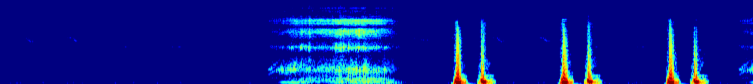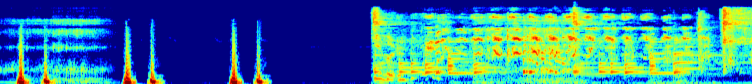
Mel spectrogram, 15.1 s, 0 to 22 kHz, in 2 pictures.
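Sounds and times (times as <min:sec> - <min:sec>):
person snoring faintly: 0:02.7 - 0:04.0, 0:07.4 - 0:08.8
heartbeat thumping: 0:04.6 - 0:05.0, 0:05.6 - 0:06.0, 0:06.7 - 0:07.1, 0:07.7 - 0:08.1, 0:08.8 - 0:09.2, 0:09.8 - 0:10.3.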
